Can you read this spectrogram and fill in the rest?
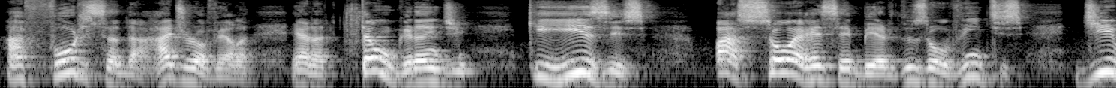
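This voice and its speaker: A man with a Brazilian accent narrating scripted stories about radio history as a host, in a deliberate, dramatic storytelling manner. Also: a little high, a bit bright.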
